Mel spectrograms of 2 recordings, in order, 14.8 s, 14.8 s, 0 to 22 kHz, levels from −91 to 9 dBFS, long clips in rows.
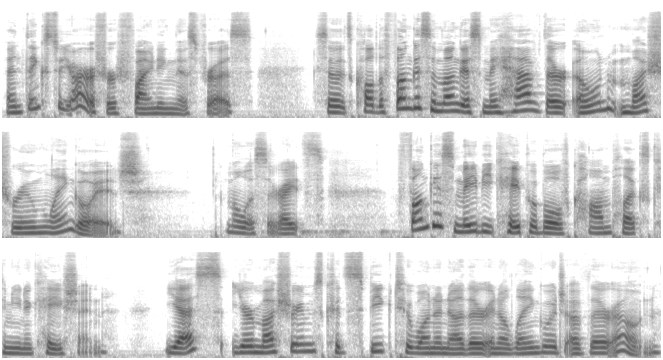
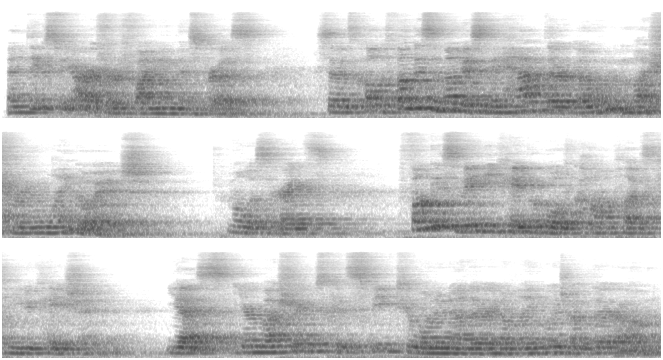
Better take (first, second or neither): first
